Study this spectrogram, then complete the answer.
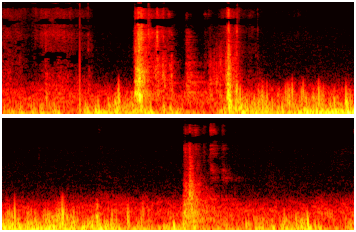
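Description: Sharp pops burst several times.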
